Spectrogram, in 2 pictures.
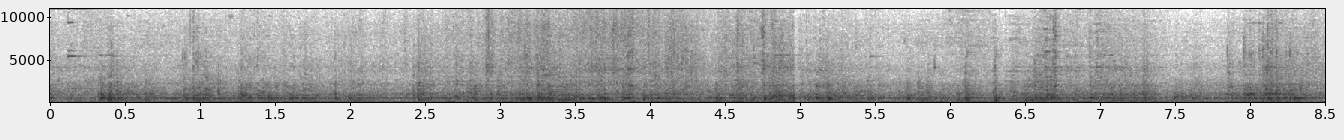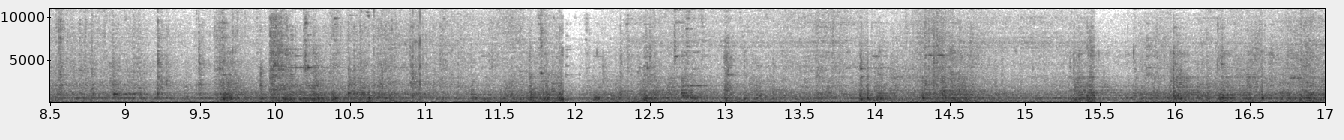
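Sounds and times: excavator diesel engine running: 0.0 - 17.0.

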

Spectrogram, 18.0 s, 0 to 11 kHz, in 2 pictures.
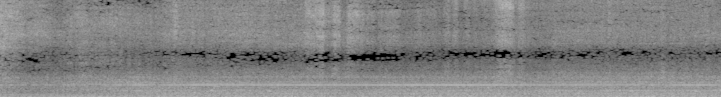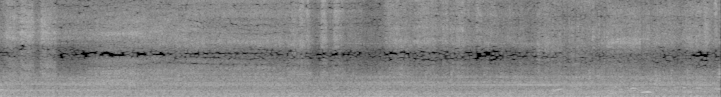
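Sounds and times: compressed air hissing: 0.0 - 18.0.

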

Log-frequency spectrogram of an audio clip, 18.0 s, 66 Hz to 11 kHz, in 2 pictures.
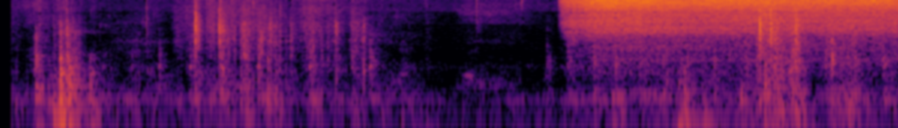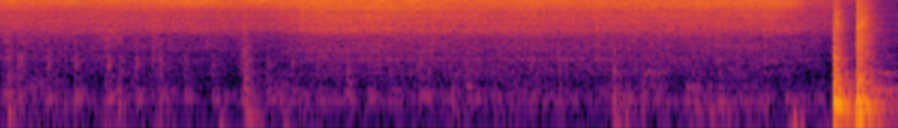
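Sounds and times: faint clicks and rattles: 0.2 - 12.0
steaks sizzling on grill: 5.6 - 17.3.

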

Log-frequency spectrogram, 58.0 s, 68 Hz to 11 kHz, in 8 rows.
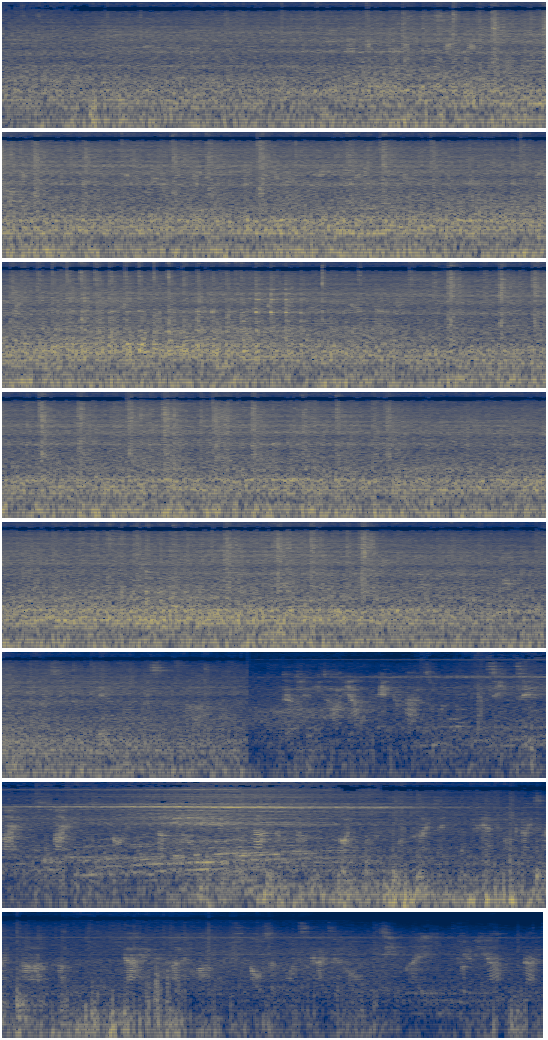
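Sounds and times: freight train rumbling past: 0.0 - 57.8.

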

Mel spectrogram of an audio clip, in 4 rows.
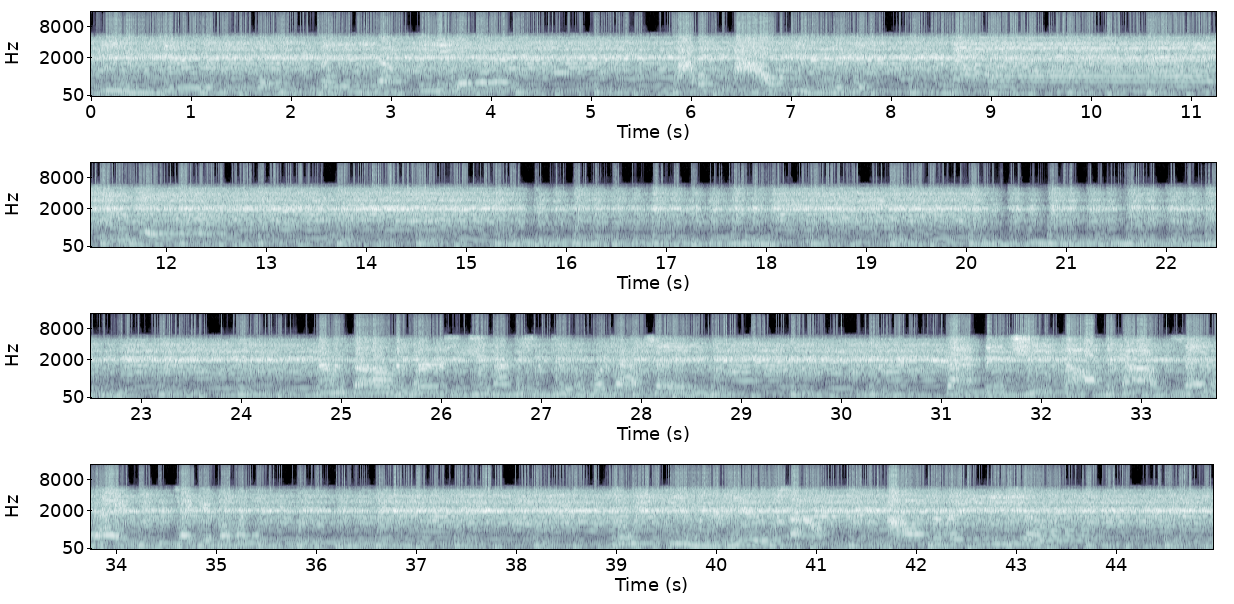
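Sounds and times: guitar playing: 0.0 - 44.9.

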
